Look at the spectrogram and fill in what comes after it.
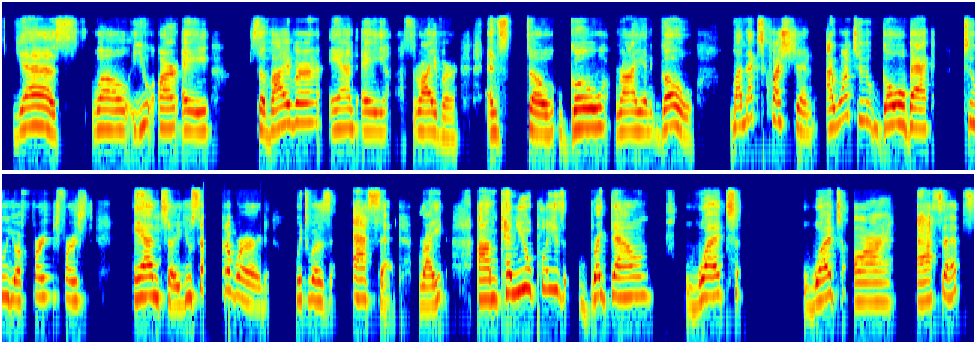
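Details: Adult woman who identifies as a stutterer, speaking as event host; word repetitions audible; stuttering.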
